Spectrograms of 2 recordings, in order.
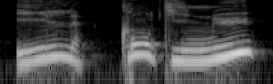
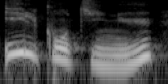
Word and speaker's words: continuent: et ici le pluriel, il continue, U-E-N-T. On écrit E-N-T, on ne prononce pas. D'accord? Donc il continue, C-O-N-T-I-N-U-E-N-T.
